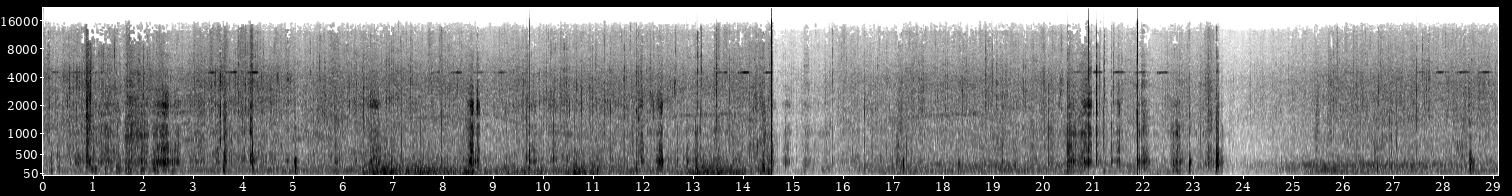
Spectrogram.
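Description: Goats eating seeds off a wooden tabletop right at the microphone: a dense run of sharp clicks and knocks from lips and teeth on the seeds and boards, with snuffling breaths and low bumps. The sound drops away abruptly twice, about halfway and near the end, and builds again.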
